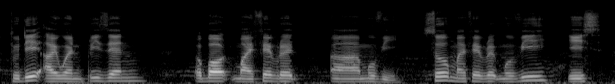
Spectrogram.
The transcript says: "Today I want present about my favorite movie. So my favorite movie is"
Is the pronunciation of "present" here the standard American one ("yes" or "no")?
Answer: no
